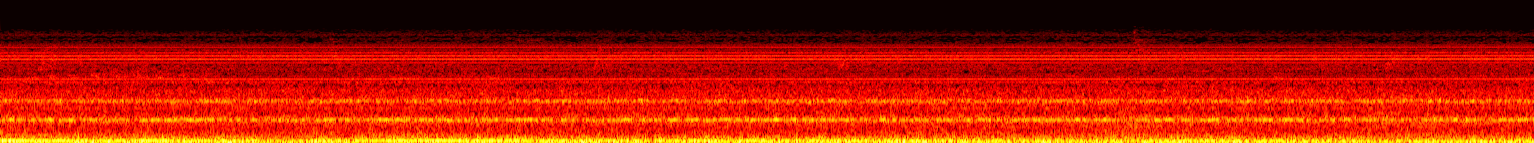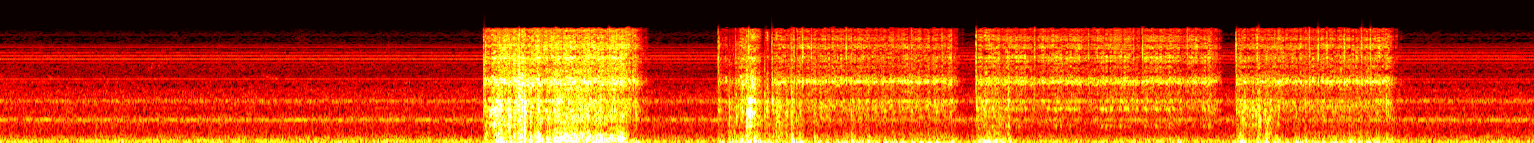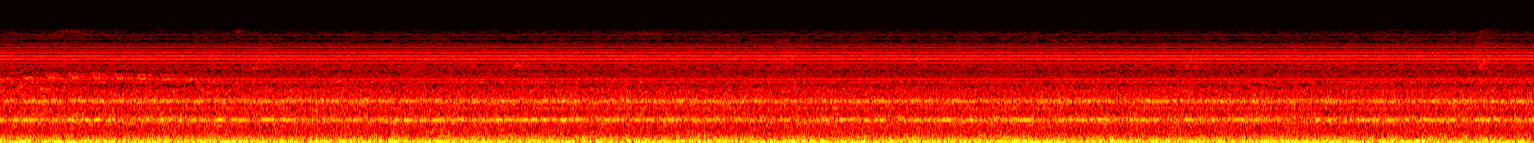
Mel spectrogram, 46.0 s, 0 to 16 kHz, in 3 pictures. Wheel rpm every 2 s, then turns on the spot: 0, 0, 0, 0, 0, 0, 0, 0, 0, 0, 120, 50, 60, 60, 50, 0, 0, 0, 0, 0, 0, 0, 0.
22-24 28-30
